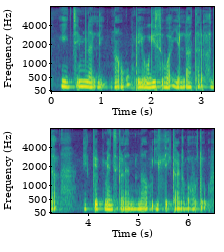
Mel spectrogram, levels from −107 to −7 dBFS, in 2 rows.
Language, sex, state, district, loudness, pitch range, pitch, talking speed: Kannada, male, Karnataka, Bangalore, -18 LUFS, 165-180 Hz, 175 Hz, 110 wpm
